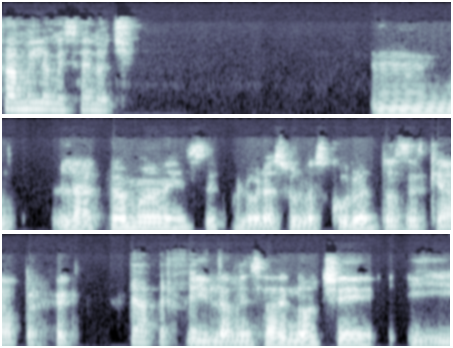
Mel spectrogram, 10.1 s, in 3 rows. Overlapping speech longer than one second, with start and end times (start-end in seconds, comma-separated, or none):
none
